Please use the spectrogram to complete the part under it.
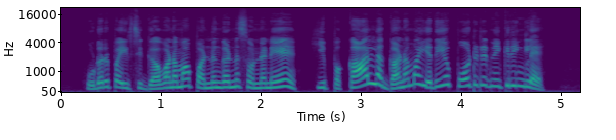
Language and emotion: Tamil, angry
